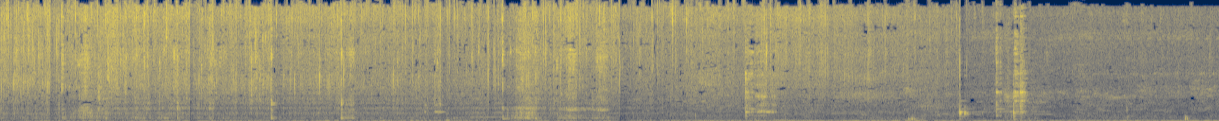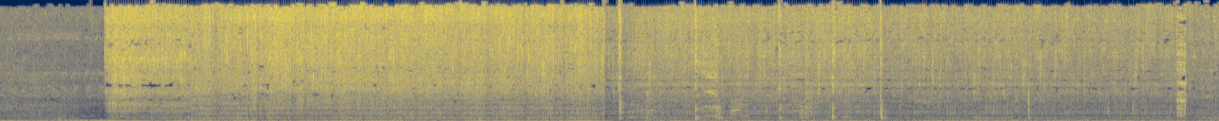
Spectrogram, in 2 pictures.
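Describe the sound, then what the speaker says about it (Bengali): Fish frying crisply in a pan, a loud continuous sizzle with occasional stirring scrapes and clinks, the frying swelling louder midway through. "মাছগুলো আমি যেরকম কড়া করে ভাজে নিচ্ছি"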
